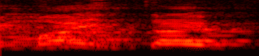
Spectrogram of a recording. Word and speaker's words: Muay Thai: é Muay Thai. Tem tem um pessoal que pronuncia diferente, é né? – Muay Thai. Muay Thai. Muay Thai. Ah, Muay Thai.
